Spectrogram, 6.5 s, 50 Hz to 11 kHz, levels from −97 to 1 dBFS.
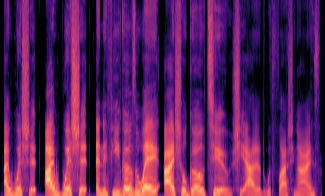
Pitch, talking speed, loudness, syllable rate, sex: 215 Hz, 185 wpm, -22 LUFS, 4.0 syllables/s, female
